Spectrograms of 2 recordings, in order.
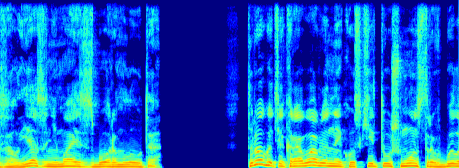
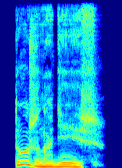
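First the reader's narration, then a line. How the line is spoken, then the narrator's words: Sighing uncle. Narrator (Russian): вздохнул дядя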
